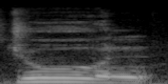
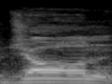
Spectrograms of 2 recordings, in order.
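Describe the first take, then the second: First: The vowel is an u sound. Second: The vowel is a long o sound. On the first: This is the informal spoken form. "become an u sound" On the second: This is the formal form. "in proper formal speech have a long o sound"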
